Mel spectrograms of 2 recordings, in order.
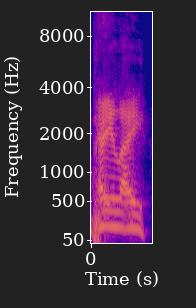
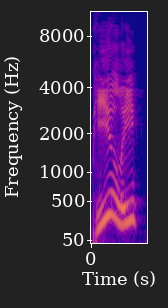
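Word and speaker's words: Pelé: If if Ple heard you pronouncing his name Ple. Isn't that how you say it? It's not Peely.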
